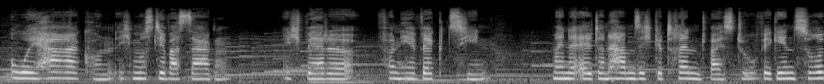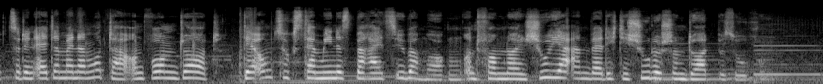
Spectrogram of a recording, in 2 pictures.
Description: coo-girl.mp3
